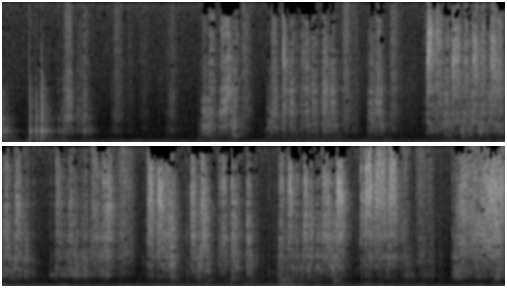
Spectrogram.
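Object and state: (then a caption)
Paper sketchpad being scratched. Long painted nails scratch and rub across the surface of a large paper sketchpad, a solid stack of sheets held tilted. Quiet, dry scraping strokes come in repeated broadband bursts reaching high and bright, over a steady low hum.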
